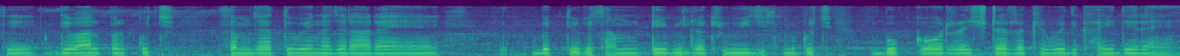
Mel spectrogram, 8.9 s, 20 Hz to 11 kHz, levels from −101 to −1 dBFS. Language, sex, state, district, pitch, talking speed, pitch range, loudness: Hindi, male, Uttar Pradesh, Etah, 110 Hz, 190 wpm, 105-115 Hz, -32 LUFS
